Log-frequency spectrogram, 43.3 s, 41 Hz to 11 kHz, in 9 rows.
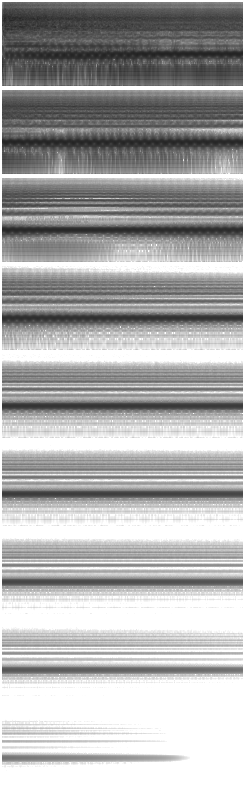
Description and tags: Dist Chr Dmin 2strs 12th
Fretted 12th fret on the D (4th) string and the 10th fret on the G (3rd) string. Down strum.
guitar, guitar-chords, lead, chords, distorted-guitar, distorted, lead-guitar, distortion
